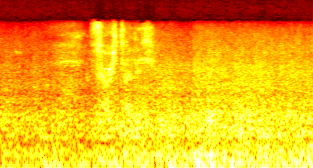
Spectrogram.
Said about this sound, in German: Oh Gott, das ist wirklich furchtbar windig. Ich warte noch einen Moment. Wenn das jetzt, wenn diese Gondel jetzt abstürzt, dann drücke ich in dem Moment auf Senden.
